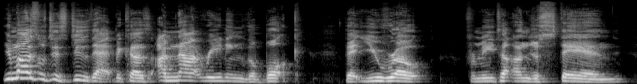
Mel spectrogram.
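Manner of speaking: loud and high, fed up with haters; heated rant. Real, not acted. Heated rant at hate-watchers.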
